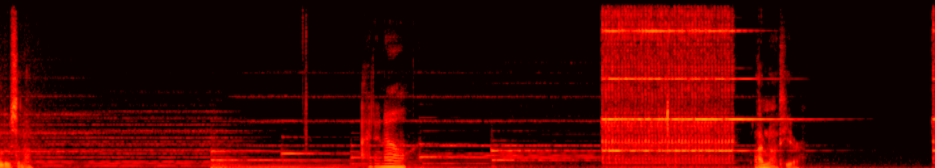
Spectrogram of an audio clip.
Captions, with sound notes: DO YOU EVER LOOSEN UP? I DON'T KNOW. [TELEPHONE RINGS] I'M NOT HERE.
